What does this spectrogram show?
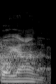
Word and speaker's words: Bojana: Oh, Boyana? Boyana. Okay, it is Boyana.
